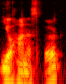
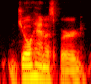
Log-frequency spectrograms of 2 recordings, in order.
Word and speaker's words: Johannesburg: And in South Africa, more commonly, it's pronounced Johannesburg. But the Johannesburg is commonly accepted in the English language. So both of those pronunciations are acceptable, apparently.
